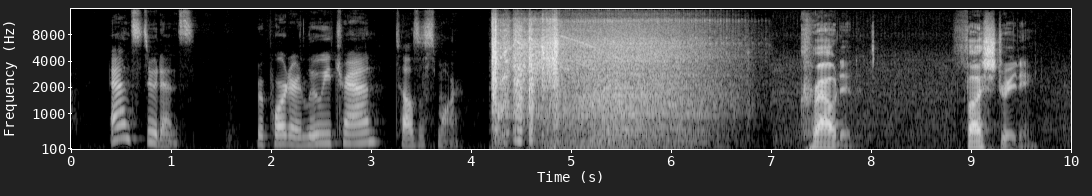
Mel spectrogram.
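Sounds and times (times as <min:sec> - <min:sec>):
car engine starting and idling: 0:04.2 - 0:08.7.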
